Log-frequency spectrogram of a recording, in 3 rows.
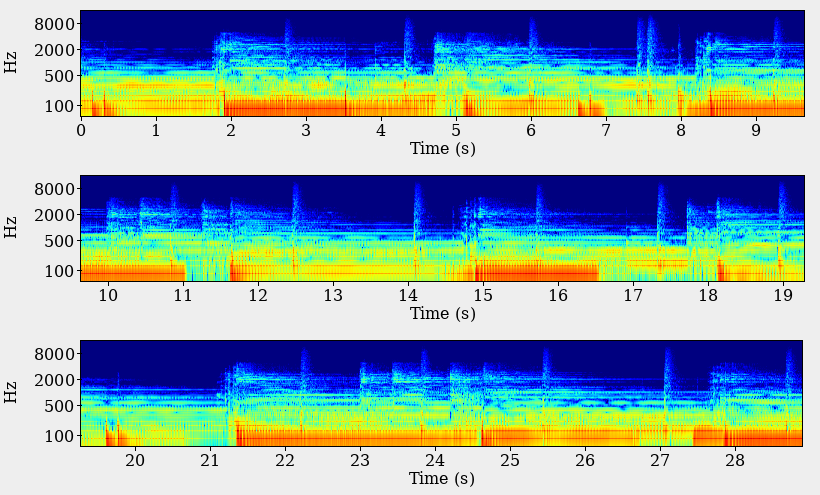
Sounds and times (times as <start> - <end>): Distortion: 0.0 - 28.8
Music: 0.0 - 28.8.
